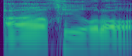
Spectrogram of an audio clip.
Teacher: Jadi kapan ada huruf ra yang berharakat fathah, maka cara bacanya dibaca tebal yaitu menggunakan lidah bagian belakang diangkat ke atas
